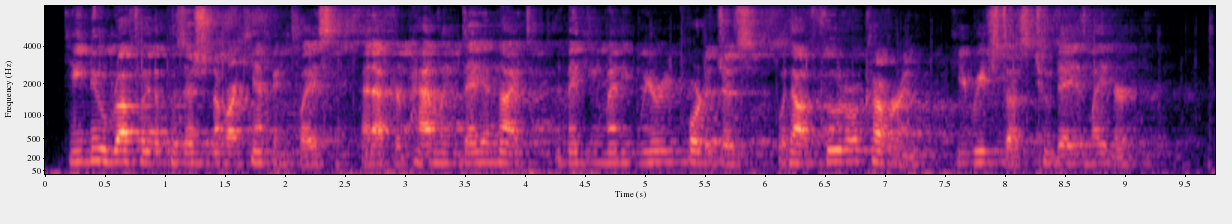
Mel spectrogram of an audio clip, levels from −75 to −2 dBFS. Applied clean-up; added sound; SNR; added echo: neural separator model SepFormer DNS4.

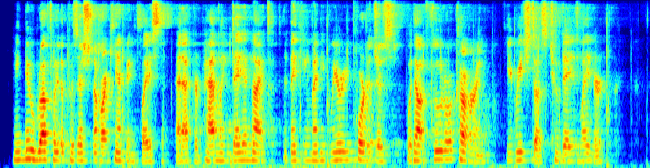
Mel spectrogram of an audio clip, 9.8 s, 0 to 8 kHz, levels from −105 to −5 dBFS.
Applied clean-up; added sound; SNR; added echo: neural mask model DeepFilterNet 3.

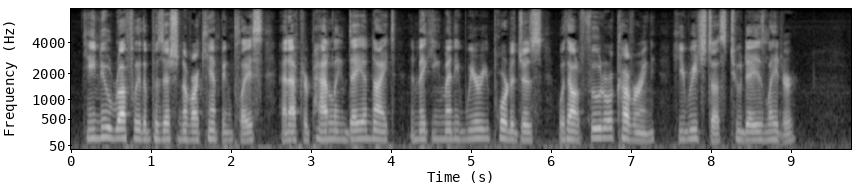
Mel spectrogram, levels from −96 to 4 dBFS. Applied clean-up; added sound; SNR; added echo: none; none; none; none.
